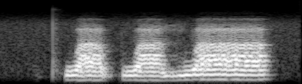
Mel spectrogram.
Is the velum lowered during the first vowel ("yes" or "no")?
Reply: no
